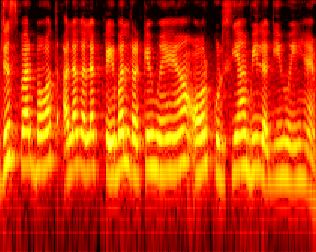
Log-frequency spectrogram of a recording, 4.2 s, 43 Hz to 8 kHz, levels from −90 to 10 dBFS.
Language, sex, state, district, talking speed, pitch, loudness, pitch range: Hindi, female, Uttar Pradesh, Muzaffarnagar, 200 wpm, 235 Hz, -14 LUFS, 220-250 Hz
